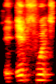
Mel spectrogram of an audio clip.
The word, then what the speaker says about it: Ipswich: I don't think they're gonna hoist it this week because I don't think we're gonna lose the Ipswich. That's how you pronounce them niggas' names.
